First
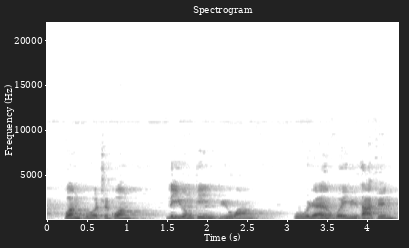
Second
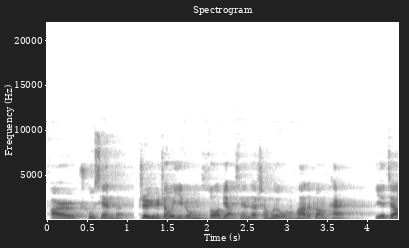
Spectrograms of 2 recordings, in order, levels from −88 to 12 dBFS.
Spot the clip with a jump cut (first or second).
second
